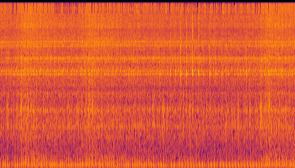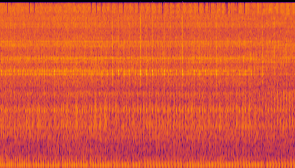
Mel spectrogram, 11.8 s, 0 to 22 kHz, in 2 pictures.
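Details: 1972 Yamaha XS2 650 twin, about 10,000 miles, idling upright on centre stand (quiet on sidestand); cam chain tightened (slightly better), valves adjusted to spec; lumpy idle with busy metallic knocking clatter, source unknown.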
